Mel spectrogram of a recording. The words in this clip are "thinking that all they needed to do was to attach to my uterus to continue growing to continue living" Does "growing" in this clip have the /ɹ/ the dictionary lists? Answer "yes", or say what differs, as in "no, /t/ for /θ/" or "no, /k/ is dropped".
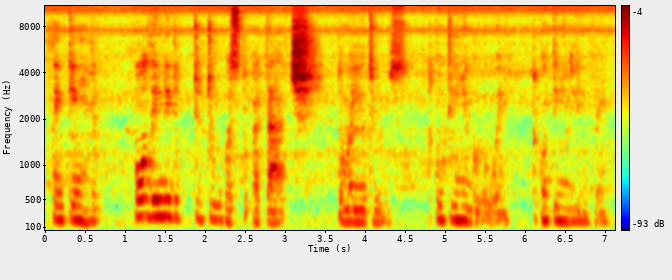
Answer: no, /ɹ/ is dropped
